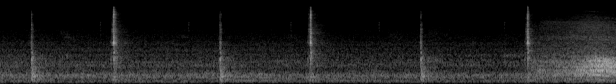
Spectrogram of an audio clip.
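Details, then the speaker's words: Suzuki Vitara with EVAP fault code, canister vent valve (original discontinued) clicking cleanly as it opens and closes during testing; normal operation. "so it opens and closes"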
